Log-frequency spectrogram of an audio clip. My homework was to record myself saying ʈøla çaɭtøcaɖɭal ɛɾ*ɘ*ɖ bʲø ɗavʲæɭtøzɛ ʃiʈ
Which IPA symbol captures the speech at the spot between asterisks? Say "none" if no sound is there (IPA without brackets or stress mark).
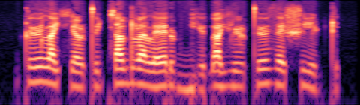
ø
